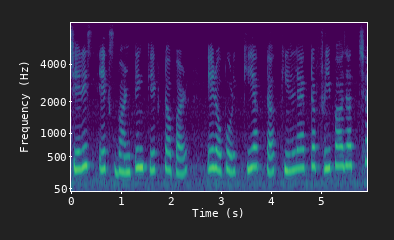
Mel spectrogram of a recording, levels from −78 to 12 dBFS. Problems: constant background noise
